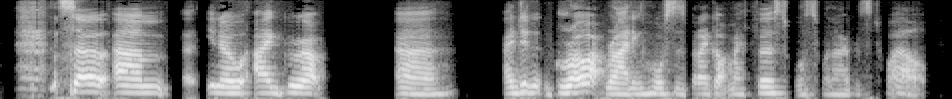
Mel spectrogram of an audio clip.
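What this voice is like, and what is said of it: Mixed British, Australian, American accent. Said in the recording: “my accent's so screwed up. You know, it's a little bit British, a little bit Australian, a little bit American”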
